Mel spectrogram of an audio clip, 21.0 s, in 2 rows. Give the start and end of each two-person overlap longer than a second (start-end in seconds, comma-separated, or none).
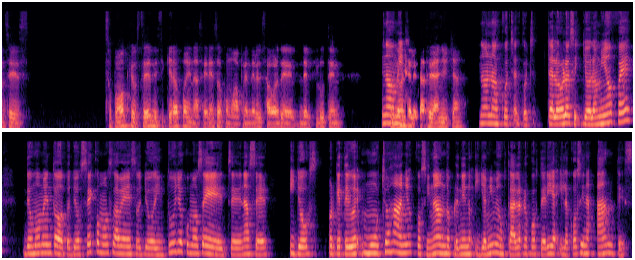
none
